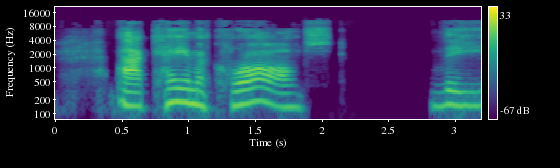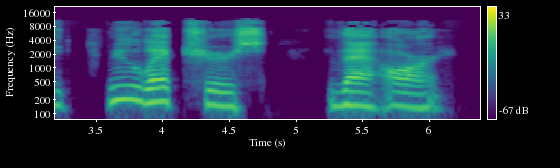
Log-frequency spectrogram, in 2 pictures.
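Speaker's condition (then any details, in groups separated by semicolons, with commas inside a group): Cerebral palsy; uses wheelchair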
